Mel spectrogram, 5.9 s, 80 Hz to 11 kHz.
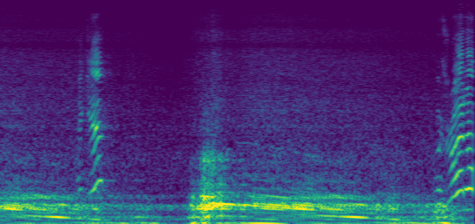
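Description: RAM 1500 pickup with a 5.7L HEMI V8 revving through a modified exhaust with the resonators removed, a deep rumbling burble swelling into a loud rev and settling back, close by, with people talking and whooping over it.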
